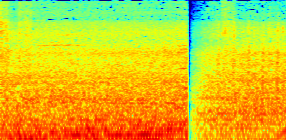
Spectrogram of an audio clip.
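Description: Steady rush of running water, with a sudden brief dropout about three seconds in.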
